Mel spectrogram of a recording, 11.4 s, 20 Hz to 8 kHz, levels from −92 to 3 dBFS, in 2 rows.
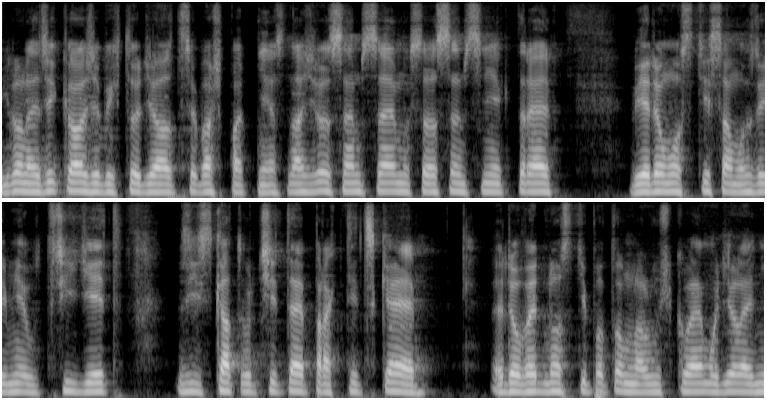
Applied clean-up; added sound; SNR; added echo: neural mask model DeepFilterNet 3.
